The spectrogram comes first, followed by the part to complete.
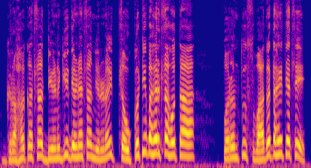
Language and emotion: Marathi, surprised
